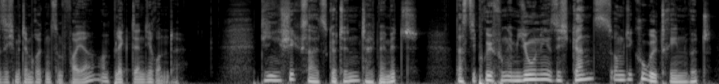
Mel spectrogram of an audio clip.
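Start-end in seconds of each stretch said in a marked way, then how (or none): 3.3-8.9 Professor Trelawney. A narrator's reading. Seer teacher reveals exam fate to class, high mystic voice, swelling. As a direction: proclaim it like a prophecy, building louder. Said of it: "rauchige Stimme".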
